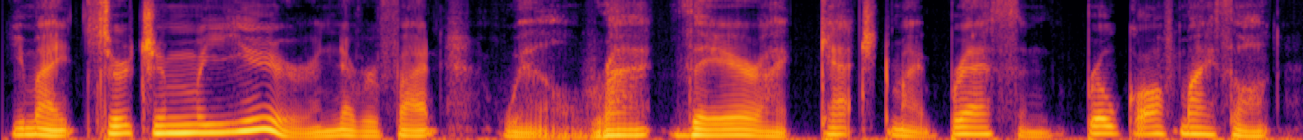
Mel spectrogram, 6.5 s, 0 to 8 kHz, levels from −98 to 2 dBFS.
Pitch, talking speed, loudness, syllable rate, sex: 125 Hz, 185 wpm, -17 LUFS, 4.3 syllables/s, male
